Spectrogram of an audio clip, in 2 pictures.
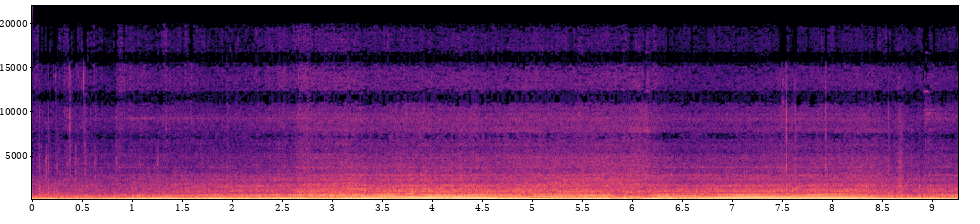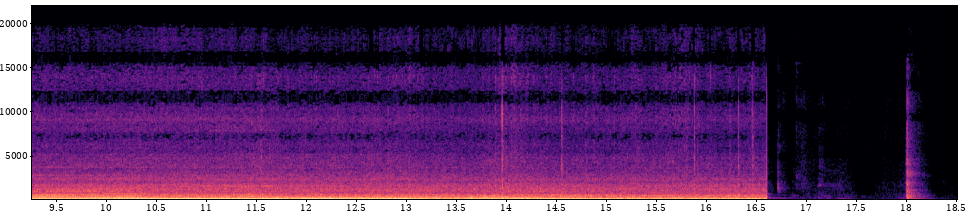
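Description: A Classic Mini's engine drones loudly from inside the car while driving in second gear, revving up and easing off in smooth pitch sweeps before cutting abruptly to silence.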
